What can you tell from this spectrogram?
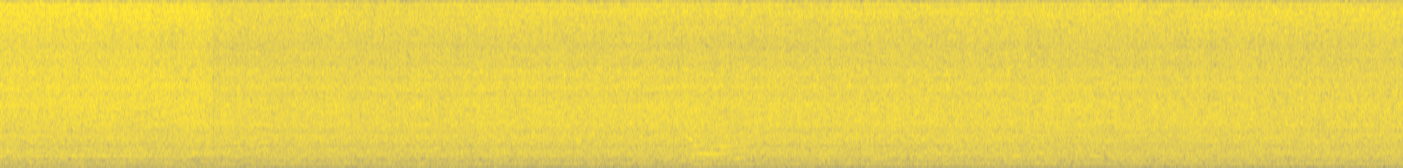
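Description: Shiraito Falls, thin streams of water spilling over a wide rock face, making a steady, even rush of falling water.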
